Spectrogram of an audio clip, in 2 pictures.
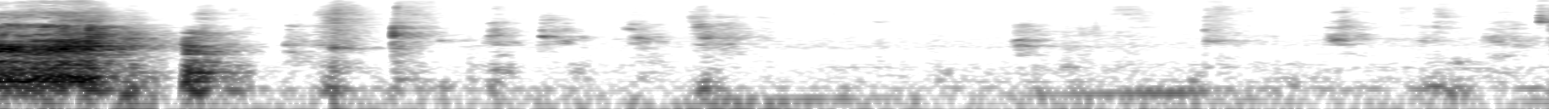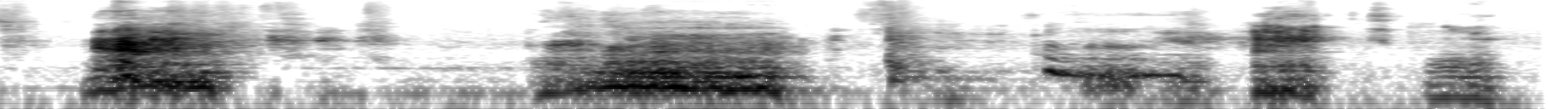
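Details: Play time between Rottweilers Miley and Fiona: bursts of harsh, throaty growling and snorting come in uneven bouts, the loudest around the middle and toward the end, separated by quieter panting and shuffling.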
